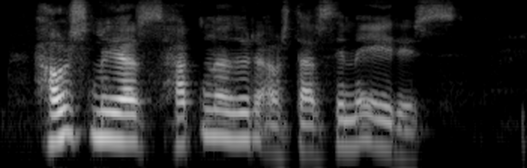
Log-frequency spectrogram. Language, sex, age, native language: Icelandic, male, 60-69, Icelandic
